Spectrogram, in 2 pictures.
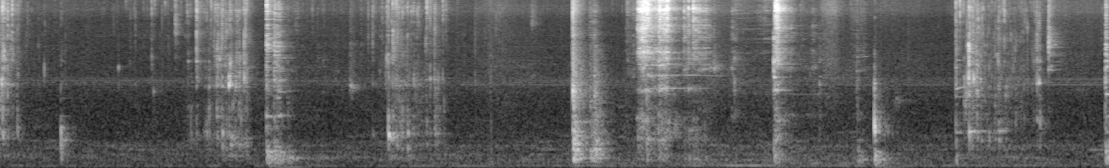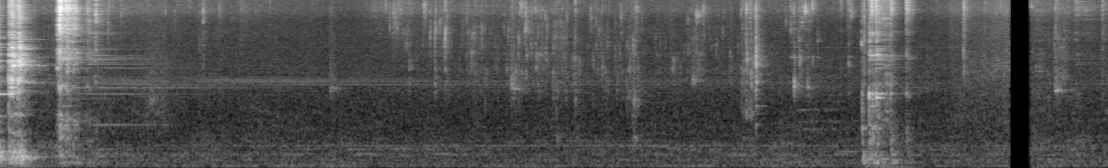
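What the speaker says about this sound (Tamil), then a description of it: "இப்போ வடிகட்டிக்கலாம்." A blended ginger mixture for panipuri water is strained in a kitchen, heard as scattered metallic clinks of a spoon against a strainer and vessel, with dripping and splashing liquid in irregular bursts between quiet stretches.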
